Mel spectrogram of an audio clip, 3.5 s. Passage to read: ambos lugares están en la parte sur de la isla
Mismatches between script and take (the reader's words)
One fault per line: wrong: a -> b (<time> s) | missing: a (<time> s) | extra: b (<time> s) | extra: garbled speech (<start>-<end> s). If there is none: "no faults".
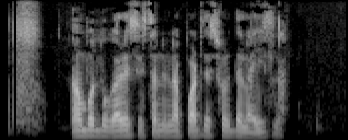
no faults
